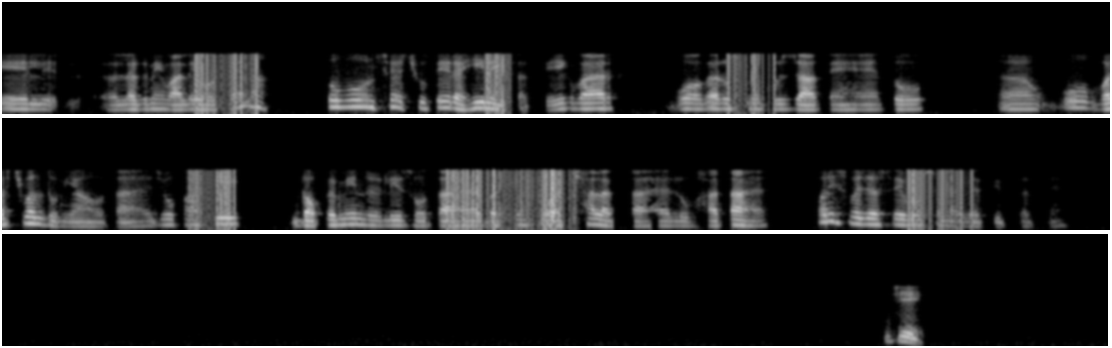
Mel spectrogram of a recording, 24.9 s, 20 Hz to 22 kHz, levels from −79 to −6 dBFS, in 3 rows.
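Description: Bit errors on a digital phone line crackle at 1.44–1.92, 3.62–3.82, 5.44–5.80, 9.70–10.06, 11.64–12.64 and 15.10–15.60 s. Flipped bits, around one to two percent, corrupt single mu-law samples into sharp ticks over the speech.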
